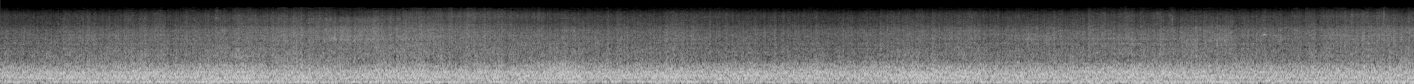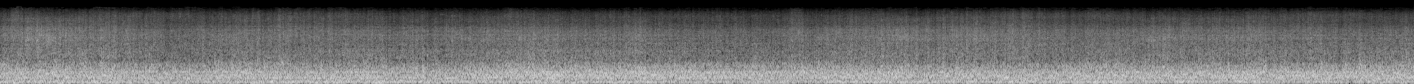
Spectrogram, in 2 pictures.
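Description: CSX coal hopper cars rolling across a steel girder bridge: a steady rumble and rattle of wheels on rail that keeps the same level throughout.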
